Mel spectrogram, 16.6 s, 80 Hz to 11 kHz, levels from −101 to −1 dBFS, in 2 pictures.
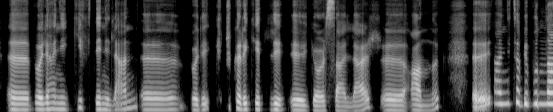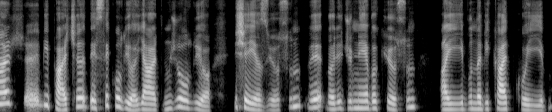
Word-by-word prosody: eee, 160 -1 +2
böyle, 170 0 +2
hani, 175 -2 -6
GIF 220 -2 -9 0.2
denilen, 175 +6 -4
eee, 160 0 -4 0.2
böyle 160 +1 -2
küçük 235 -2 -16
hareketli, 170 -3 0
eee, 150 -1 +2
görseller, 135 - -3
eee, 145 -1 -2
anlık. 150 - -4 0.5
Eee, 465 -3 +3
yani, 330 0 -4
tabii 330 -3 -1
bunlar, 330 +5 +4
eee, - - +1
bir 290 -1 0
parça 210 +5 +4
destek 245 +6 +1
oluyor, 195 - +4
yardımcı 170 +7 +1
oluyor. 185 - +1 0.4
Bir 240 - -5
şey 225 -4 +7
yazıyorsun 150 - -2
ve, 225 +2 +3
böyle, 180 +2 -1
cümleye 200 +1 -1
bakıyorsun, 200 +3 -2 0.3
"Ay, 165 +1 +1
buna 180 -1 0
bir 180 - -6
kalp 175 -1 +4
koyayım, 145 -3 -4
175 Hz, 130 wpm, -25 LUFS, 155-230 Hz, 0.5 s, şey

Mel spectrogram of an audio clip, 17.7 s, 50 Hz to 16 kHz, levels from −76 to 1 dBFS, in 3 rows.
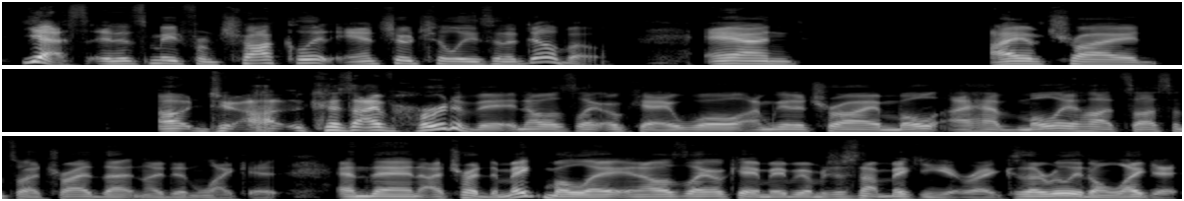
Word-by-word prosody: Yes, 265 +3 +6
and 145 0 0
it's 150 +2 -4
made 165 -3 0
from 135 -3 -6
chocolate, 185 +7 0
ancho 150 +4 -1
chilies, 140 -4 -2
and 135 -1 -2
adobo, 235 - -2 0.5
and 155 -4 +4 0.9
I 145 - +5
have 150 -2 +2
tried 125 -4 0 0.9
oh, 135 +1 +2
ju 130 +4 -3
uh, - - -1 0.2
'cause 185 0 +2
I've 180 -2 +7
heard 145 - +3
of 110 - -1
it, 105 - -1
and 120 - -5
I - - -3
was 125 0 -3
like, 120 - -3
"Okay, 105 -4 -3
well, 105 0 0
I'm 110 +2 -6
gonna 120 0 -1
try, 115 0 0
mo" 110 +7 -1
I 105 - -1
have 115 -2 -3
mole 135 +7 0
hot 125 -3 -4
sauce, 110 +2 -5
and 120 - -9
so - - -4
I - - -3
tried 110 +3 -3
that 100 0 -1
and - - -10
I 95 - -4
didn't 90 -1 -8
like 80 -4 -9
it, - - -10 0.3
and 115 +2 +1
then 115 -1 +3
I - - -1
tried - - 0
to - - -3
make - - +5
mole, 110 -2 +3
and 105 +1 +1
I 110 - +1
was 110 +1 0
like, 120 -1 +2
"Okay, 120 -3 +1
maybe 100 0 -1
I'm 100 0 -3
just 115 +2 -7
not 125 -4 -1
making 110 -5 0
it 85 - -3
right, 90 - -3
'cause 115 +3 -2
I - - +4
really 130 +2 +4
don't 90 -4 -1
like 105 +2 +2
it." - - -2
120 Hz, 245 wpm, -27 LUFS, 105-140 Hz, 0.9 s, I've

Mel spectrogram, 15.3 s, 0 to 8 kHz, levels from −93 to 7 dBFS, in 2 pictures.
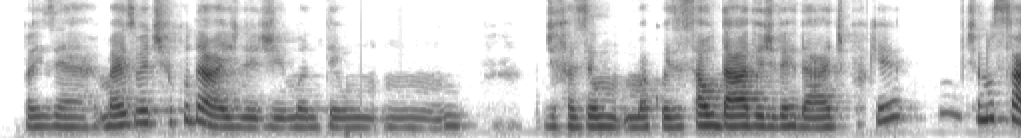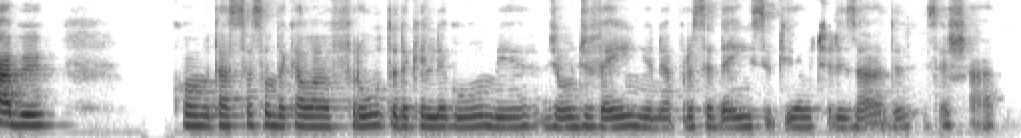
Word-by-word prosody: Pois 175 +1 -6
é, 170 -1 -6
mais 185 +4 +1
uma 235 0 +1
dificuldade, 235 -7 +1
né, 165 -1 -3
de 160 0 -6
manter 165 0 -6
um 160 +1 -7 0.2
um, 160 +2 -12 0.6
de 175 - -6
fazer 170 0 +2
um 175 0 -1
uma 165 +1 -3
coisa 165 0 -3
saudável 185 0 +7
de 175 - -2
verdade, 170 -1 -1
porque 170 - -11
a 325 +5 -9
gente 295 - -5
não 295 - +3
sabe, 210 -10 +6 0.9
como 185 -2 -1
está 180 +1 -2
a - - 0
situação 190 +1 +2
daquela 175 -1 0
fruta, 180 +2 -2
daquele 175 0 -1
legume, 170 0 -3
de 165 0 -6
onde 170 +2 -2
vem, 170 +1 -2
né, 160 0 -7
a - - -8
procedência 165 0 -1
que - - -6
é - - -2
utilizada 165 +1 -8
isso 180 - -5
é - - -6
chato. 195 -1 -10
175 Hz, 170 wpm, -24 LUFS, 165-185 Hz, 0.9 s, saudável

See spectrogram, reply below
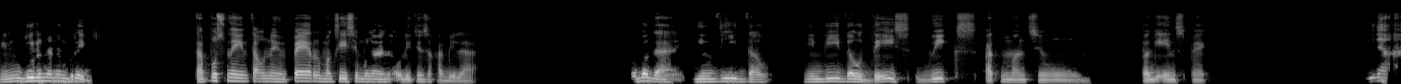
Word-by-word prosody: Yung 140 +5 +1
dulo 160 +2 +9
na 165 -1 +2
ng 150 -2 +1
bridge. 145 -2 +1 1.0
Tapos 165 +1 +1
na 165 - +3
yung 150 -1 -1
taon 135 - -1
na 130 - 0
yun, 120 -2 -3
pero 150 -1 +4
magsisimula 130 -1 0
na 125 - -6
ulit 110 -1 -1
yun 110 - -2
sa 115 - -8
kabila. 85 -2 -6 1.5
Kumbaga 125 -8 +4 0.2
hindi 130 +3 +2
daw 115 -1 -2 0.4
hindi 125 +4 +2
daw 125 -2 +4
days, 115 +7 0
weeks 115 +6 -3
at - - -4
months 110 0 -4
yung 100 -2 -5 0.5
pag-i-inspect. 105 -1 -3 1.6
Na - - -2
125 Hz, 130 wpm, -23 LUFS, 110-140 Hz, 1.6 s, dulo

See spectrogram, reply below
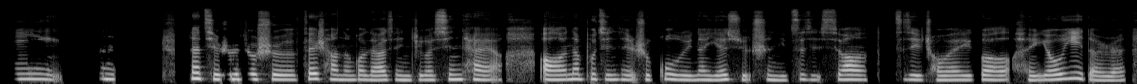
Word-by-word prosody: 嗯， 245 -2 -1 0.4
嗯， 255 - -3 0.8
那 275 -1 +6
其 255 -3 +1
实 235 +1 0
就 240 +1 0
是 225 -2 +2
非 255 0 +5
常 230 -2 -1
能 210 -1 0
够 215 0 0
了 205 0 +2
解 210 +1 -5
你 205 - +1
这 210 +1 -4
个 210 0 +1
心 230 +2 +1
态 225 -2 +1
啊。 215 - -5 0.4
呃， 220 -1 +4
那 240 +1 +3
不 240 +1 -2
仅 225 -1 -2
仅 220 -1 -2
是 220 - -2
顾 235 -3 +1
虑， 210 -1 +2
那 215 +1 0
也 210 +1 +2
许 230 -2 -5
是 220 - -5
你 200 -1 -1
自 230 +4 -7
己 210 -1 -7
希 230 - -6
望， 220 -1 +4 0.3
自 230 - -13
己 215 -1 0
成 205 0 -3
为 205 0 +1
一 205 - 0
个 210 -1 +1
很 200 -1 -3
优 220 +3 +3
异 270 +1 +2
的 215 -5 -2
人， 190 0 -1
220 Hz, 250 characters per minute, -21 LUFS, 210-235 Hz, 0.8 s, 那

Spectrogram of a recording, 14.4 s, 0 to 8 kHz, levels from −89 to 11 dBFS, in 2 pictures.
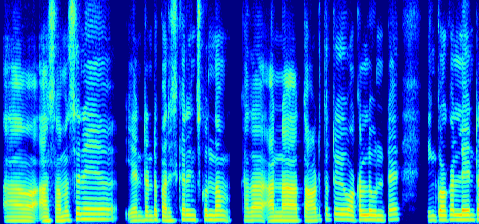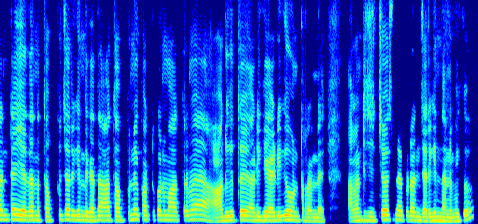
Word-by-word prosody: ఆహ్, 140 -1 +2 0.2
ఆ - - +5 0.2
సమస్యని 160 +7 +1 0.7
ఏంటంటే 155 +3 -2
పరిష్కరించుకుందాం 165 +3 0 0.3
కదా! 150 +1 0 0.2
అన్న 145 0 0 0.3
థాట్ 140 +2 +2
తోటి 185 +1 -5 0.2
ఒకళ్ళు 170 +2 +2
ఉంటే, 160 +2 -2 0.6
ఇంకొకళ్ళేంటంటే 170 +2 +2
ఏదైనా 160 -1 0
తప్పు 145 +4 -7
జరిగింది 165 -3 +1
కదా! 150 +2 0
ఆ - - 0
తప్పుని 155 +5 -2
పట్టుకొని 165 0 -4
మాత్రమే 160 +3 -3 0.3
అడుగుతే 145 +3 +1
అడిగి, 145 +2 +1
అడిగి 150 +3 +2
ఉంటారండి. 130 -5 -4 0.4
అలాంటి 145 +2 -2
సిట్యుయేషన్ 170 +4 +1
ఎప్పుడైనా 150 -2 -1
జరిగిందా 135 0 +1
అండి 125 -1 -1
మీకు? 155 +5 -1
155 Hz, 125 wpm, -25 LUFS, 145-170 Hz, 0.7 s, ఆ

